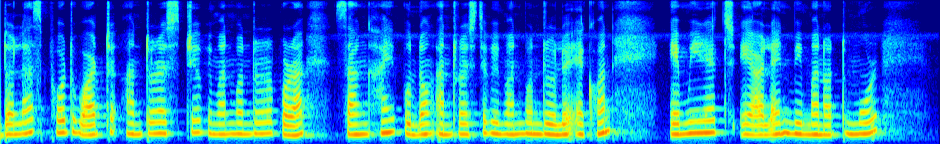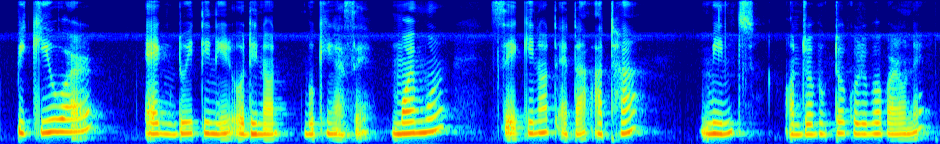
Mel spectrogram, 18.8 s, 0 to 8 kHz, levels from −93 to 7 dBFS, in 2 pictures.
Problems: none marked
